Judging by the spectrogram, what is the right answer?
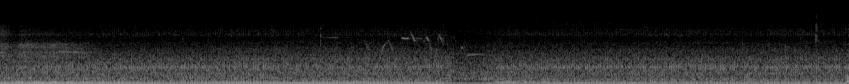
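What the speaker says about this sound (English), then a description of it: "Jeez, this tractor sounds nice. It's a beast, but this is a steep hill" A powerful tractor engine in Farming Simulator 22 labors steadily up a steep hill, a continuous low droning rumble with a brief dip partway through, heard alone without talk.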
